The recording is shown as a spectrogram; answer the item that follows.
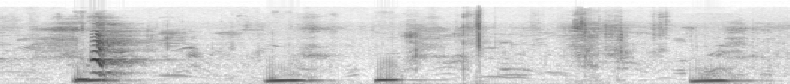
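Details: Captive siamangs at Taronga Western Plains Zoo in an excited display: four loud, short hooting notes, the first harsh and bright, the others steadier, spaced by quiet gaps with faint background murmur.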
